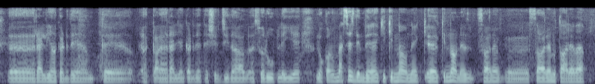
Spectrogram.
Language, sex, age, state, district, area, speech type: Dogri, male, 18-30, Jammu and Kashmir, Samba, rural, spontaneous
